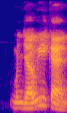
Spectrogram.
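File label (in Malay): "menjawikan", Malay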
